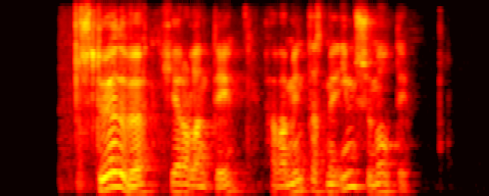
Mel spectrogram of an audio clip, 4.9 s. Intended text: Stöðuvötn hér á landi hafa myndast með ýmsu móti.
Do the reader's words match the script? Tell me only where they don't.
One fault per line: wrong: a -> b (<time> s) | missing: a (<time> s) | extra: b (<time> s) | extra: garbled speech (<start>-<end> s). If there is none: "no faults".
no faults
